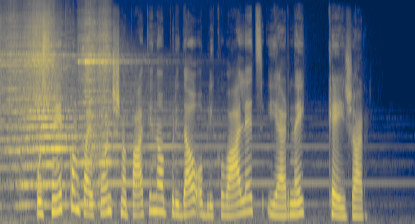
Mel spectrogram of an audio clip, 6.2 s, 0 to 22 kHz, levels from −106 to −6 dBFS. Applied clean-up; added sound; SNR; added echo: none; Screech; 3 dB; none.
